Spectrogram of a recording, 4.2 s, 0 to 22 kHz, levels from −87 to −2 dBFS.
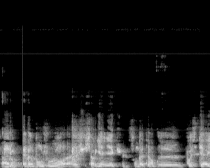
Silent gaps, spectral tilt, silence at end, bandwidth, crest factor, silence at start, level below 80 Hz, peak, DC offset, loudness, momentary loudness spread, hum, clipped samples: none; -4 dB/octave; 0 s; 10 kHz; 18 dB; 0 s; -72 dBFS; 0 dBFS; under 0.1%; -18 LUFS; 6 LU; none; under 0.1%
